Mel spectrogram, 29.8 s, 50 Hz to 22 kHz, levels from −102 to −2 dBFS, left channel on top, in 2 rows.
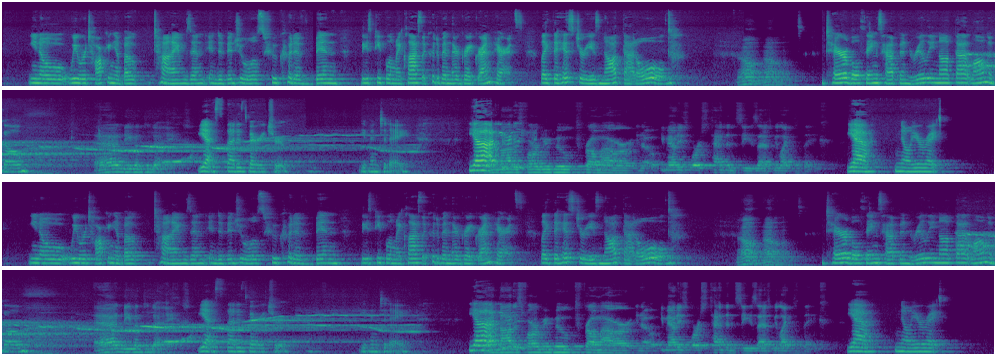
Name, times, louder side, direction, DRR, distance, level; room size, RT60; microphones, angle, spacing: voice 1, 0.4-10.2 12.3-15.3 17.8-19.2 20.3-21.3 21.9-22.7 27.6-28.0 28.3-29.0, left 5 dB, 45° left, 0.4 m, -38 dB
voice 2, 11.0-11.8 16.3-17.7 19.5-19.6 22.1-27.0, equal, 85° right, 1.8 m, -45 dB
sound 1, 14.3-21.2, right 1 dB, 55° right, 3.1 m, -46 dB
12.5 x 6.4 x 3.0 m
head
